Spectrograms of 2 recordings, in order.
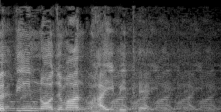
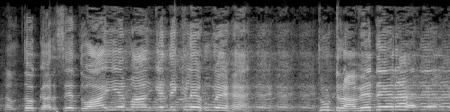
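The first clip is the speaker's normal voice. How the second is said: loud, high, passionate declaration; fervent defiance; 9 semitones higher, 8 dB louder than usual. Acted. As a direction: cry it out with burning devotion. Brothers' defiant reply. (جوشیلا بلند جواب)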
